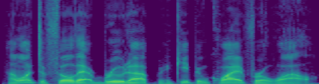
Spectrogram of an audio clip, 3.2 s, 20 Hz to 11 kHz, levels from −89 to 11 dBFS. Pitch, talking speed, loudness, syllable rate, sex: 120 Hz, 265 wpm, -17 LUFS, 5.3 syllables/s, male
